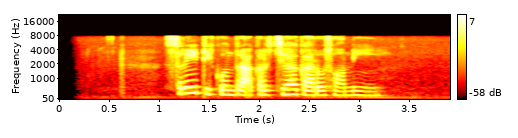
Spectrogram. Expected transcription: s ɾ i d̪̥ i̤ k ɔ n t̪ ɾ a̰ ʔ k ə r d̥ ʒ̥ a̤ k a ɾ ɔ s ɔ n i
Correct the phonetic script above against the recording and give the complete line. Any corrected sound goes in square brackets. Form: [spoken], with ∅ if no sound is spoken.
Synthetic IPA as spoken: s ɾ i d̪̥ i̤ k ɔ n t̪ ɾ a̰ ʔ k ə r d̥ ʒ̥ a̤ k a ɾ [o] s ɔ n i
